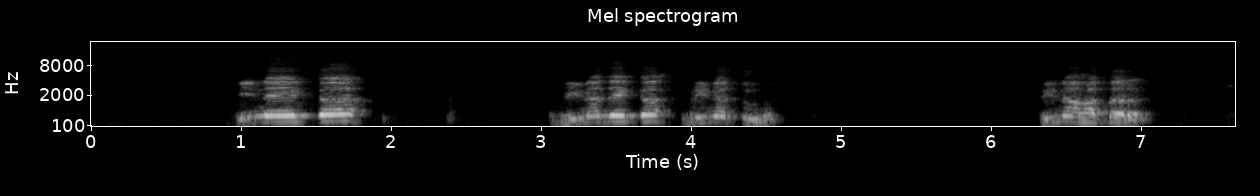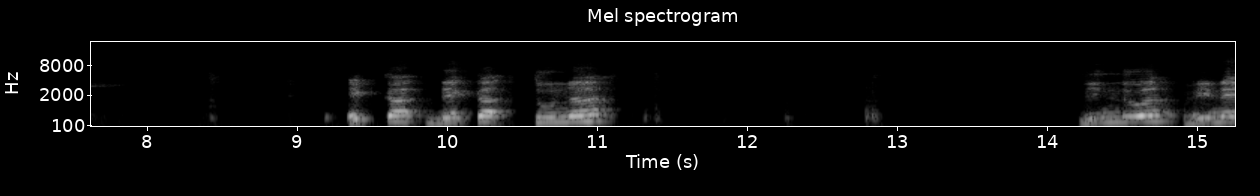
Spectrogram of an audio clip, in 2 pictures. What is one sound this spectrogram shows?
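A young man speaks calmly in short phrases, close by.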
